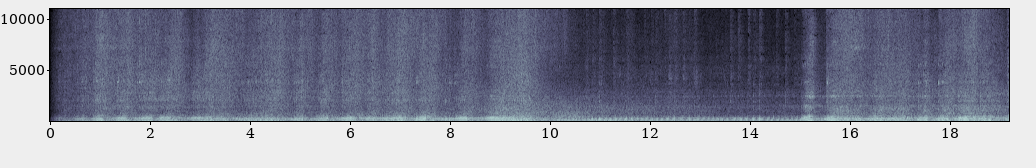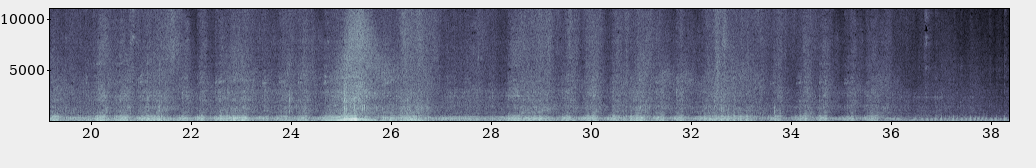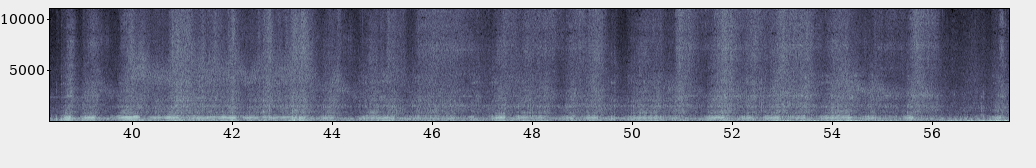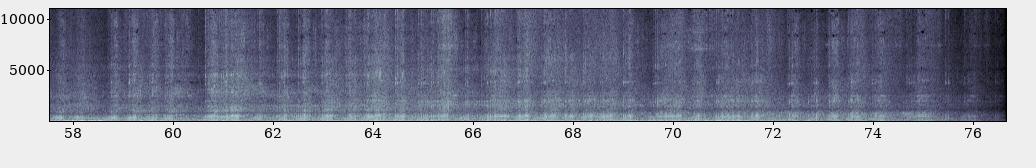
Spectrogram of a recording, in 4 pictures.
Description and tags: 07.05.2011: about 11.30. in the city park between Filaretow, Pamiatkowa, Dabrowki and Langiewicza streets. in the front of the Zmartwychwstania church.noise produced by the mower.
